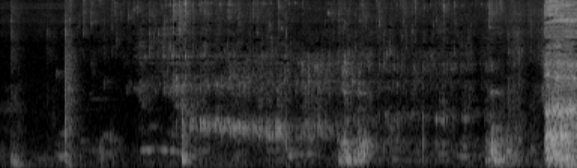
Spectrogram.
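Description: Water pouring from the cold tap of a Midea countertop water dispenser into a drinking glass, a steady stream lasting about a second and a half. A few short sounds follow it, and there is a louder burst of sound near the end.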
